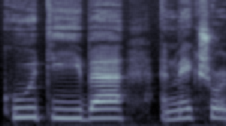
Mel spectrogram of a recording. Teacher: If I have kutiba, for example, I have to give kaf time equal to the ta time equal to the ba time. So kutiba, kutiba, and make sure to join the sound together.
